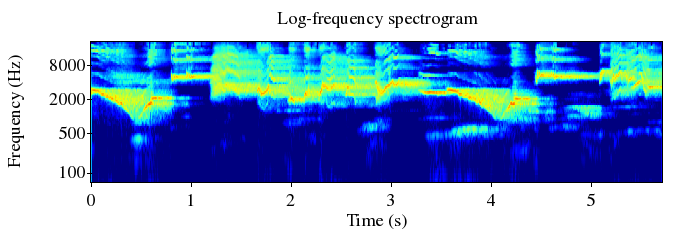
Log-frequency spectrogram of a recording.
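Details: Oriental magpie-robin song used to lure other kacer into answering: a loud downslurred whistle opens, followed by dense warbled and buzzy phrases, then another long falling whistle and further high notes.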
